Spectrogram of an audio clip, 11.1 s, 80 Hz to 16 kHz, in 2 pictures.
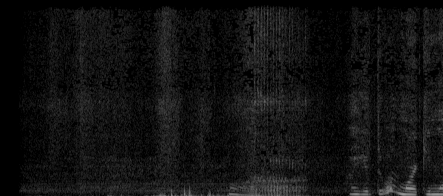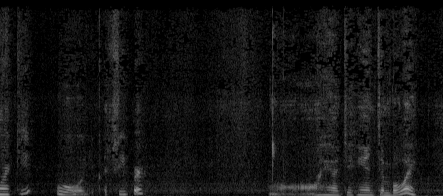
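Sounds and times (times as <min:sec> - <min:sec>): thumps and rubbing on microphone: 0:00.6 - 0:03.9
cat low drawn-out vocal sound: 0:02.8 - 0:04.0.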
